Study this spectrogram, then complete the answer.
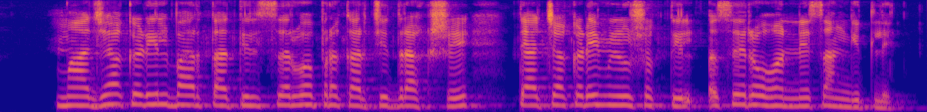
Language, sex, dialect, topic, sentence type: Marathi, female, Standard Marathi, agriculture, statement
